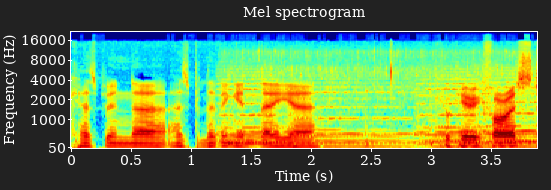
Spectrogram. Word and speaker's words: Kokiri: I always pronounced it as Kokiri when I was first playing this game, but I think you know, hearing it said aloud by the community, I believe it Kokiri is the accepted pronunciation.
